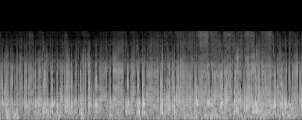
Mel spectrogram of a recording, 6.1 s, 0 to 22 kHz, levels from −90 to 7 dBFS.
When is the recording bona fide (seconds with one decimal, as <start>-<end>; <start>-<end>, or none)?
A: none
